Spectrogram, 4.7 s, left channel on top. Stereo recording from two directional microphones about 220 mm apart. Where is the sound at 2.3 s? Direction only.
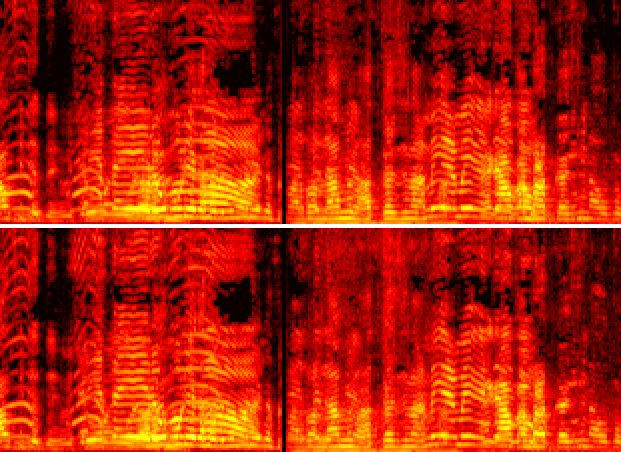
20° left (ahead or behind).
